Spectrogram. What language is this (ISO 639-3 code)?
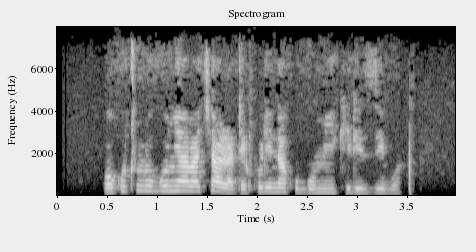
lug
